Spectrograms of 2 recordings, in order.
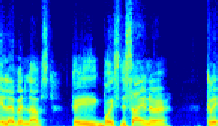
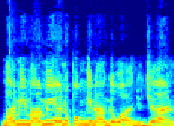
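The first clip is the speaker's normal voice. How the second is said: put-on high, small child character voice; 9 semitones higher than usual. Demonstrating a ready-made kid character voice, small child voice. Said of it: "voice one, kid. Boom! Aarte ako".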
